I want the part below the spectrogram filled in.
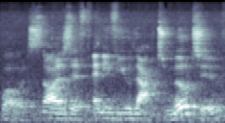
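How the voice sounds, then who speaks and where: A woman's voice: rumbling low, expressive, fast. A young woman on stage playing a dry, impatient police inspector in a murder farce, pompous and exasperated. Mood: pompous accusing. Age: young adult. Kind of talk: comedic student stage acting. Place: theatre stage. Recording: very echoey stage, distant, noisy.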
